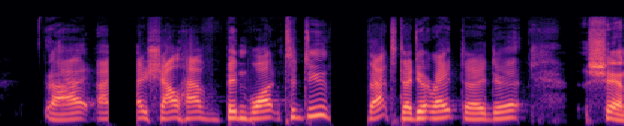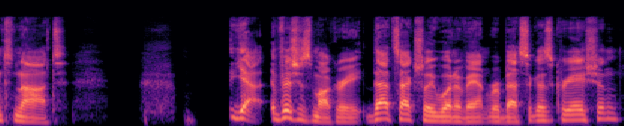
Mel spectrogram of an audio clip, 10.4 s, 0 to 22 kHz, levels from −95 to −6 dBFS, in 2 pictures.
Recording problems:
audio freezing; at 1 s and at 3 s

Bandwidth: 13.5 kHz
